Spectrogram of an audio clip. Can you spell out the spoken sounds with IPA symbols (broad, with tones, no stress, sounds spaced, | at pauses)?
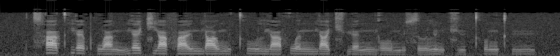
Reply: t͡sʰ ä˥ t̪ʰ j ɛ˥˩ pʰ w a˨˩ n m j ɛ˥ t͡ɕ j ä˥˩ f a˥ ɪ̯ m j ɑ˥ ʊ̯ m i˨ t̪ʰ u˥ l j ä˧˥ f w ə˥˧ n m j ä˥˩ t͡ɕʰ ɥ ɛ˧˥ n n̪ j o˨˩ ʊ̯ m y˦ s ɹ̩˧˥ l y˧ n t͡ɕ y˧˥ t̪ʰ ʊ˥ ŋ t̪ʰ y˥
